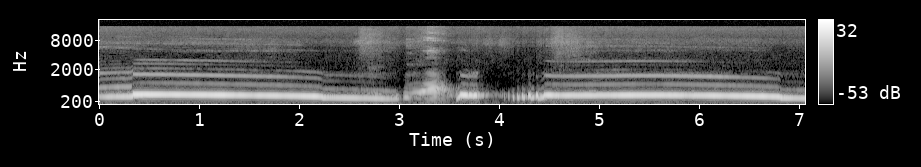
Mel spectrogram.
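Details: Pelung-style Barbary dove (puter) calling males with a melodious, tired-sounding voice. Two very long, even, slightly falling hums are separated by a brief burbling break.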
